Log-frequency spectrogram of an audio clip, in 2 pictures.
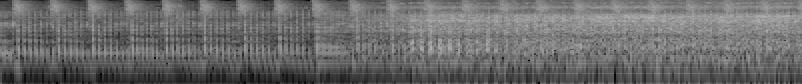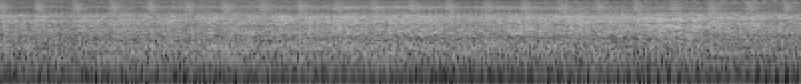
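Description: Engine and rotor noise of a helicopter flying in overhead, beating steadily at first and then about a second and a half in becoming a louder, dense rushing.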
